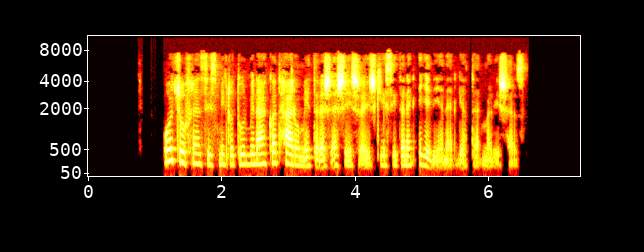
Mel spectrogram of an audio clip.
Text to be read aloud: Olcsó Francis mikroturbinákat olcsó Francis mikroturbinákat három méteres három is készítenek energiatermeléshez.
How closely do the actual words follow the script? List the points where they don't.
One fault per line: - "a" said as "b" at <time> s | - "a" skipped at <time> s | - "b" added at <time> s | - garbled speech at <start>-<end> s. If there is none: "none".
- "olcsó Francis mikroturbinákat" skipped at 2.9 s
- "három" said as "esésre" at 3.6 s
- "egyedi" added at 4.9 s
